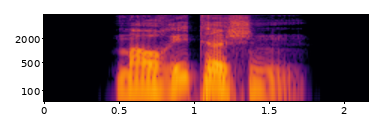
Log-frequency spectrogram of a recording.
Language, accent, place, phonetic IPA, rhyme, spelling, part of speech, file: German, Germany, Berlin, [maʊ̯ˈʁiːtɪʃn̩], -iːtɪʃn̩, mauritischen, adjective, De-mauritischen.ogg
- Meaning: inflection of mauritisch: 1. strong genitive masculine/neuter singular 2. weak/mixed genitive/dative all-gender singular 3. strong/weak/mixed accusative masculine singular 4. strong dative plural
